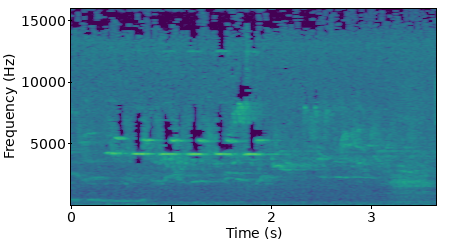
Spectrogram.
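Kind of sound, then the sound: bird, birds chirping and singing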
